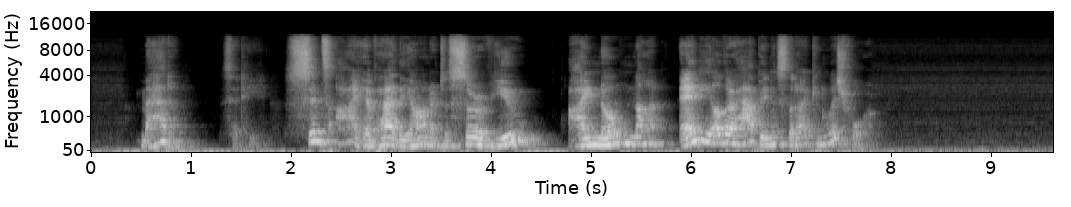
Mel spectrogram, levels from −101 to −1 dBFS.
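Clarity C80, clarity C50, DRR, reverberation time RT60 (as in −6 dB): 15.0 dB, 10.0 dB, −1.5 dB, 0.40 s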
